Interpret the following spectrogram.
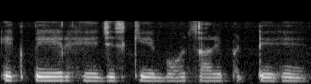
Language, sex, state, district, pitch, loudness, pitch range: Hindi, female, Arunachal Pradesh, Papum Pare, 170 Hz, -18 LUFS, 165-180 Hz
